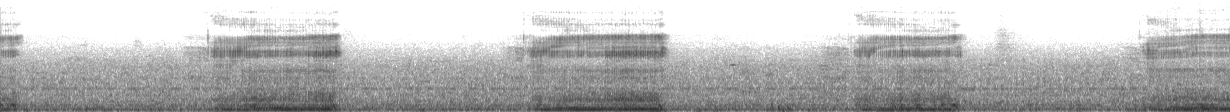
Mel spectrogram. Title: The snoring pet lab #labrador #pets #pet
